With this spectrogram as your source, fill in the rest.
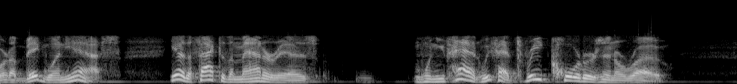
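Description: The speech comes over a standard G.711 telephone line, A-law coded, which fits a 64 kbps stream, with the sound confined to roughly 150 Hz to 3.5 kHz and no faults to report.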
